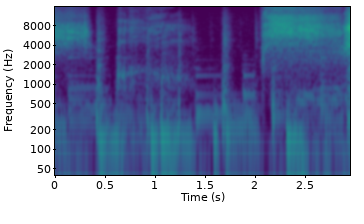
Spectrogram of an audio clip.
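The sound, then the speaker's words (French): A person mimics snoring: a few rough, rattling snorts followed by a long, airy exhale. The sound is fairly loud and there is no talking. “Ensuite, c'était le ronflement”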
